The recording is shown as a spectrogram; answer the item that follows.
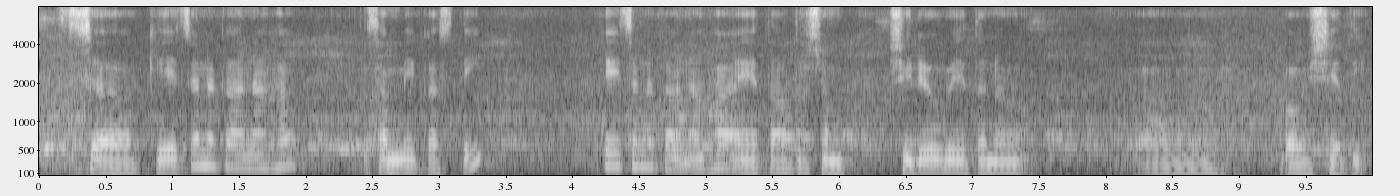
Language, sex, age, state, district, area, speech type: Sanskrit, female, 45-60, Kerala, Thiruvananthapuram, urban, spontaneous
